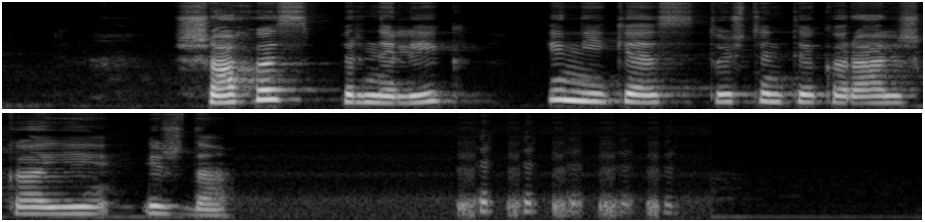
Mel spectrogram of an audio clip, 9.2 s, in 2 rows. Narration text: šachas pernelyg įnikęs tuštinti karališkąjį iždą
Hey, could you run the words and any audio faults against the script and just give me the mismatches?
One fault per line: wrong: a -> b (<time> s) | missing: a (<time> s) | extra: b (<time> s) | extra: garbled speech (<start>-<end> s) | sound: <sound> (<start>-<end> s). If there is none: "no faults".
sound: laugh (6.9-8.0 s)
